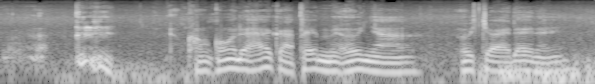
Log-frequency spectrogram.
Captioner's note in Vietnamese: hắng giọng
